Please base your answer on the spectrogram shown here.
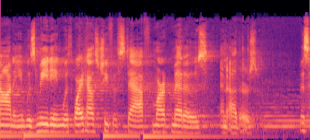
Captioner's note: none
